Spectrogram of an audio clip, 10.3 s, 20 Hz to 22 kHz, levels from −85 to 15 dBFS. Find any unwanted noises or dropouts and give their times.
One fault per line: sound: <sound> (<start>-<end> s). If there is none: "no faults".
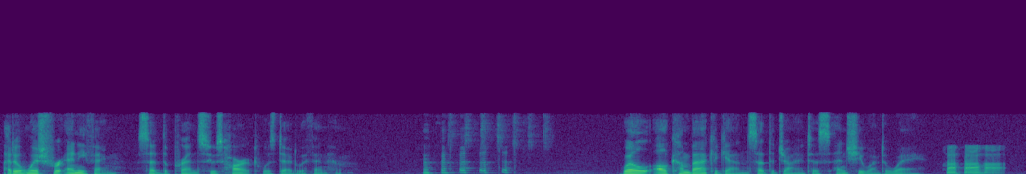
sound: laugh (4.2-5.6 s)
sound: laugh (9.4-10.1 s)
